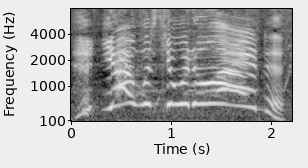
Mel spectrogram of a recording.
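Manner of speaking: high, drawn-out hollered greeting; hyped shout. Pretend. Streamer greeting a viewer who redeemed, hyped shout. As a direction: holler it high and stretch the last words.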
